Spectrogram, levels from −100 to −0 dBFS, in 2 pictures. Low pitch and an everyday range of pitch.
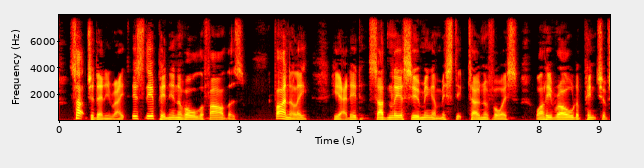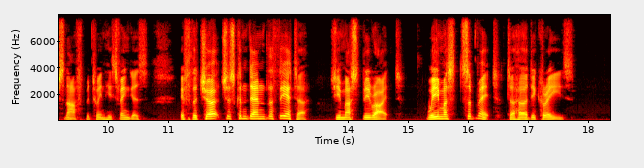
Yes: low, 125 Hz; average, 3.4 semitones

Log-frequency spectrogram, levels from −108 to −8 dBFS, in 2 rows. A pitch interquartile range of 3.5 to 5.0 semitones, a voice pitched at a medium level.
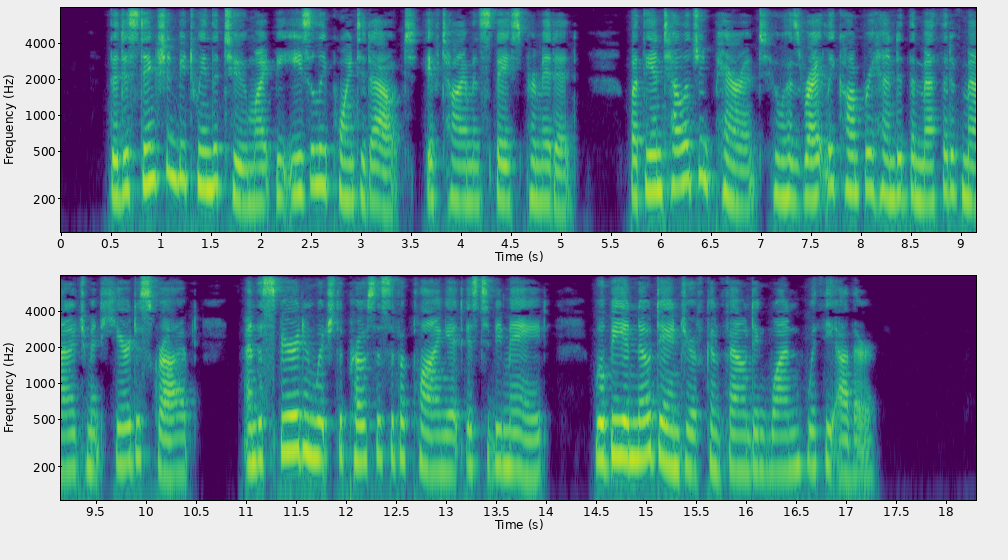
No: average, 4.0 semitones; high, 210 Hz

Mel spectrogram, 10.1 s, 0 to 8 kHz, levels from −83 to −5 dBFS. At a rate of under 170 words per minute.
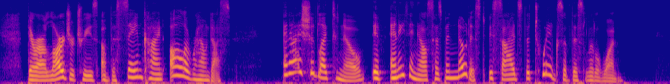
No: average, 180 wpm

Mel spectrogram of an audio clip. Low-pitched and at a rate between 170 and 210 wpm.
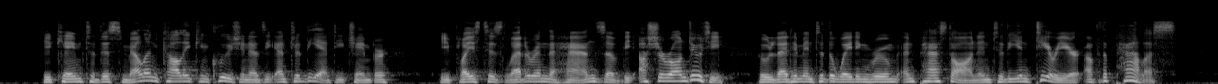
Yes: low, 120 Hz; average, 190 wpm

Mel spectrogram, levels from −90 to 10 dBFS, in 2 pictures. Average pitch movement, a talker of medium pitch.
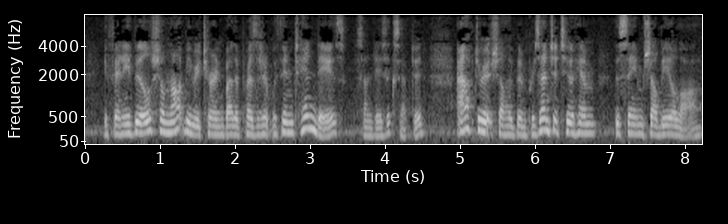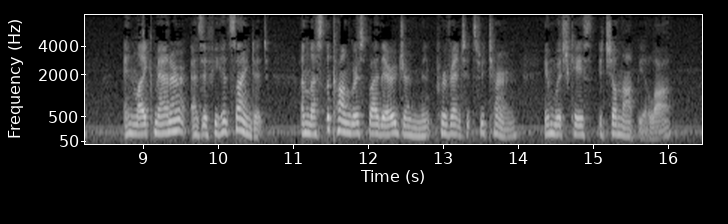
Yes: average, 3.2 semitones; medium, 170 Hz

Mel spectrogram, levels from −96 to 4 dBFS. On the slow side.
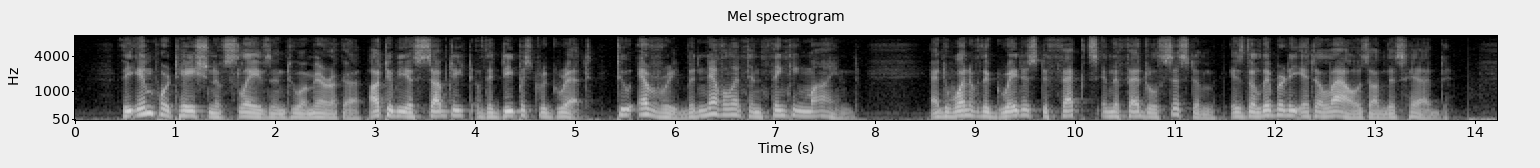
No: average, 165 wpm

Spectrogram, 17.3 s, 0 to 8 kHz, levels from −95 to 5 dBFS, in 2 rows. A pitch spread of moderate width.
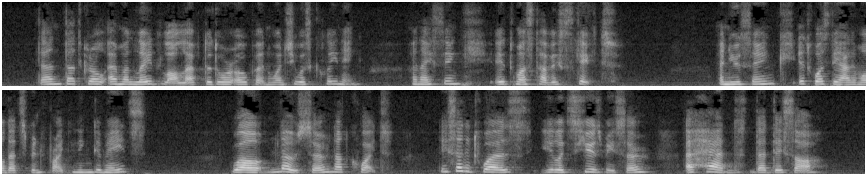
No: narrow, 2.3 semitones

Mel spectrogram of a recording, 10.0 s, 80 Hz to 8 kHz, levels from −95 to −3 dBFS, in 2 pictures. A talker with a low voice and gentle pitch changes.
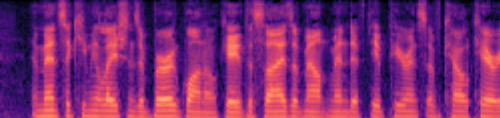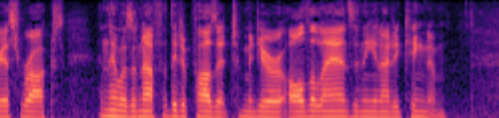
Yes: low, 130 Hz; narrow, 1.3 semitones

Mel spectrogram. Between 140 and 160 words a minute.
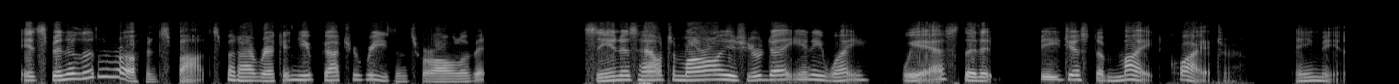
Yes: average, 155 wpm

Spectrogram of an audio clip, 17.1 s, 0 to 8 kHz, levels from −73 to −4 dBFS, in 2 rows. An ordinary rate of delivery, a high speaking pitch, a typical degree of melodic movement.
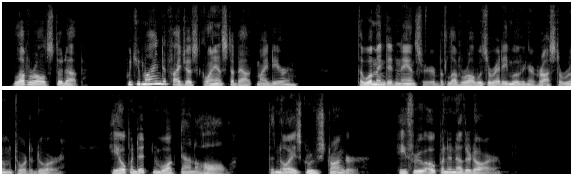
No: average, 160 wpm; low, 130 Hz; average, 4.7 semitones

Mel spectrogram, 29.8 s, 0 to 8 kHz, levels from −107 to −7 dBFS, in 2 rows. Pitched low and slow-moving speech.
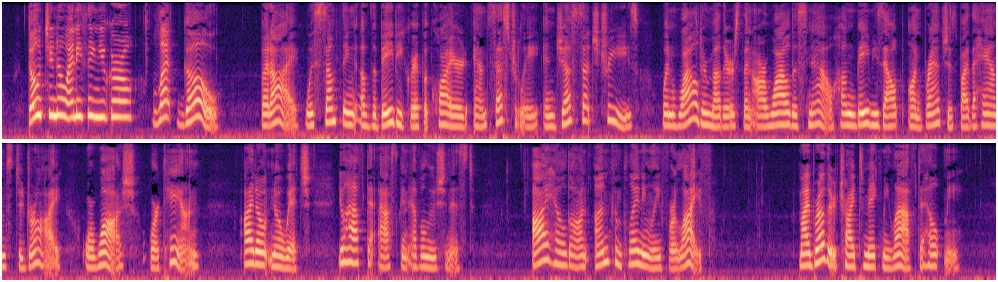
No: high, 215 Hz; slow, 125 wpm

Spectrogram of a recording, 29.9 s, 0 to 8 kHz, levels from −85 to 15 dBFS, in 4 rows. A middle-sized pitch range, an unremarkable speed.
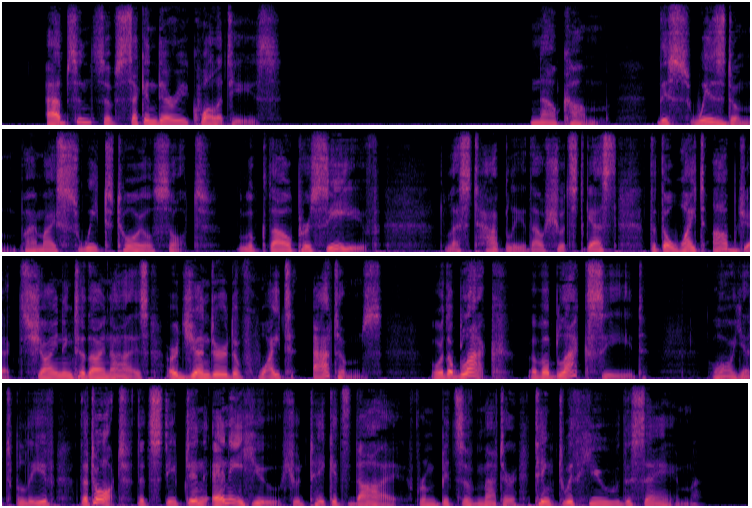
No: average, 4.7 semitones; slow, 130 wpm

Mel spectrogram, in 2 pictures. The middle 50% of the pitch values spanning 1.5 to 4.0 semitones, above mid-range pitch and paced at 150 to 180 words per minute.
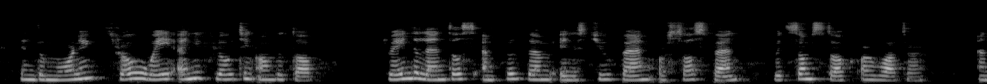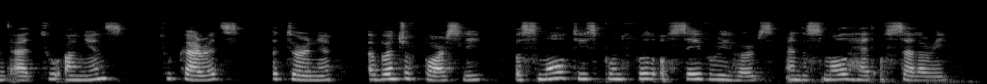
Yes: average, 3.3 semitones; high, 225 Hz; average, 155 wpm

